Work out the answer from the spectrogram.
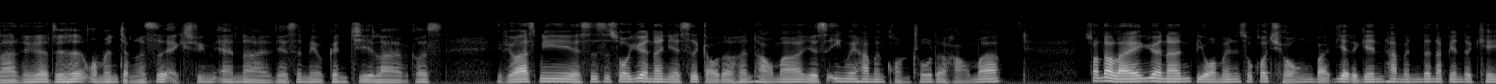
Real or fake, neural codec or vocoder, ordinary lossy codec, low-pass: real; none; none; 7.2 kHz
